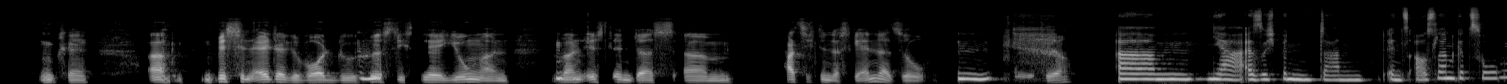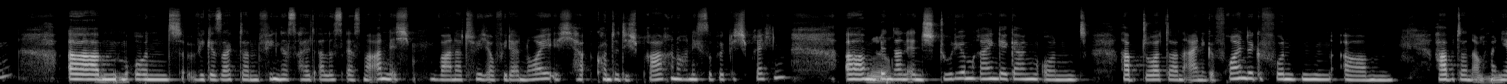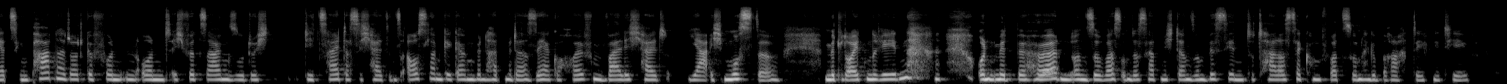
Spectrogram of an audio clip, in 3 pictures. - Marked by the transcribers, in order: chuckle; other background noise; chuckle
- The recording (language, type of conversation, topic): German, podcast, Was hilft dir, aus der Komfortzone rauszugehen?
